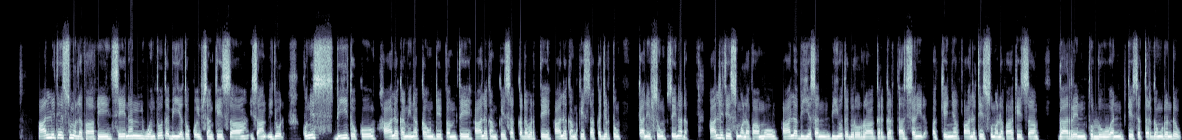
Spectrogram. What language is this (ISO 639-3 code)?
orm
